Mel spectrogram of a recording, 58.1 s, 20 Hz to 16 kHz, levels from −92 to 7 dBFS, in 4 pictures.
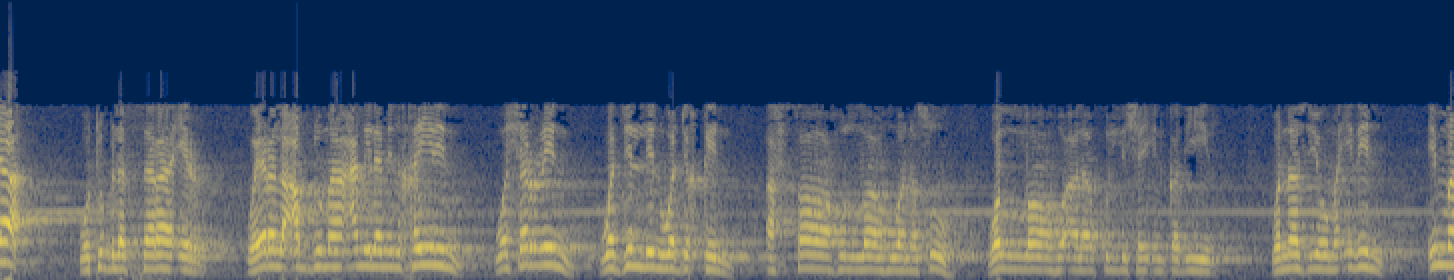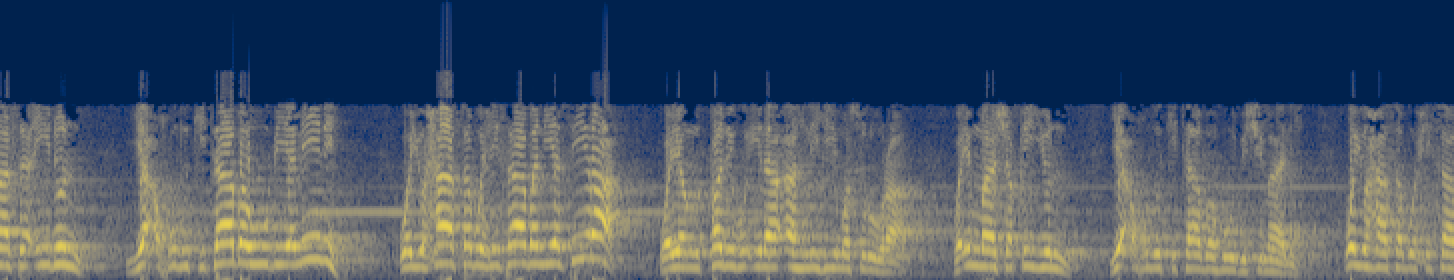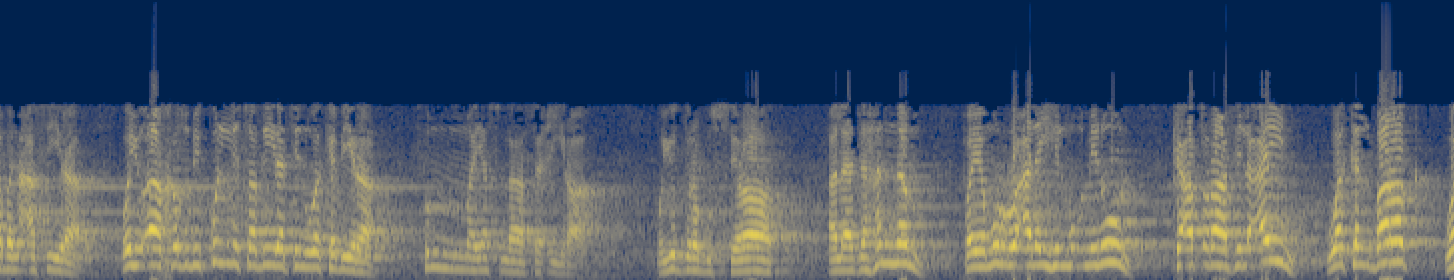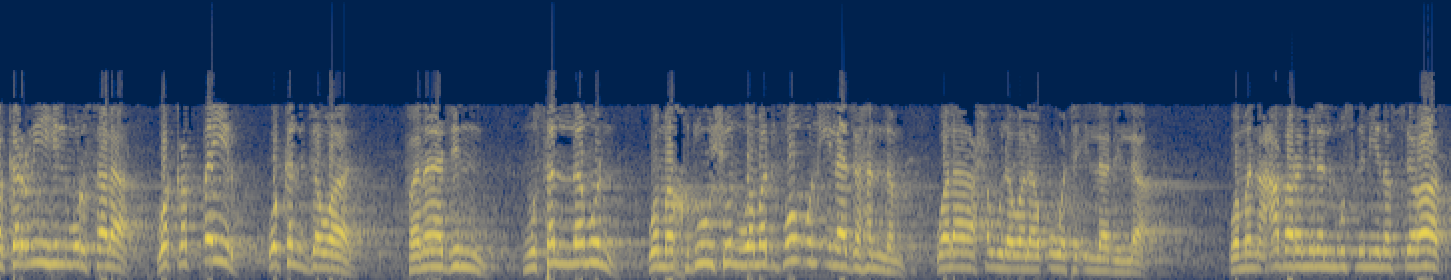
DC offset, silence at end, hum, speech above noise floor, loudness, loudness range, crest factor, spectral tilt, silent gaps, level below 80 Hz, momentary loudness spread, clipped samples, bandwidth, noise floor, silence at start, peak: under 0.1%; 0 s; none; 27 dB; -13 LUFS; 6 LU; 12 dB; -8 dB/octave; none; -50 dBFS; 14 LU; under 0.1%; 6 kHz; -39 dBFS; 0 s; 0 dBFS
